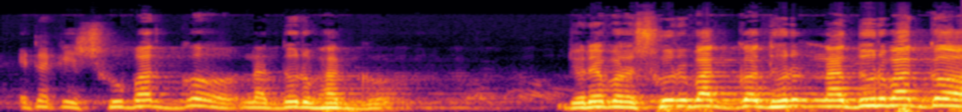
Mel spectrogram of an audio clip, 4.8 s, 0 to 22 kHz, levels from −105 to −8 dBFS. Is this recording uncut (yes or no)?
yes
